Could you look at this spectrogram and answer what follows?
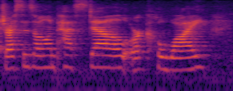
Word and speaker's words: kawaii: Somebody in Japan is going to be thrilled, or somebody that dresses all in pastel or kawaii, like Hawaii but with a K is how you spell it.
